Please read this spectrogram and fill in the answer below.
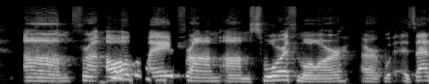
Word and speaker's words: Swarthmore: Robert, Sue, from all the way from Swarthmore, or is that how you say it? Swarthmore? Swarthmore, yeah.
